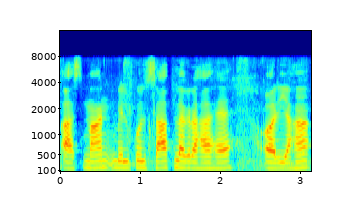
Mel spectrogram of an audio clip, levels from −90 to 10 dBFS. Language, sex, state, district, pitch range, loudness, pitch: Hindi, male, Madhya Pradesh, Katni, 150-165 Hz, -17 LUFS, 160 Hz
